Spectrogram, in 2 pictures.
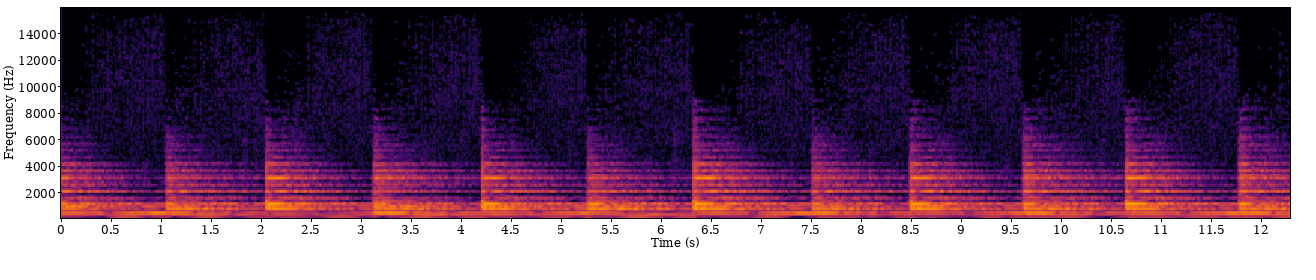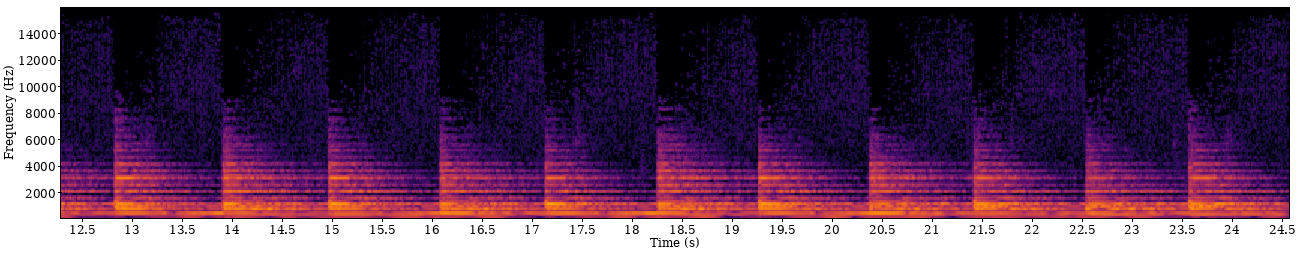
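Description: A church bell rings steadily from a tower, each stroke ringing on.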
